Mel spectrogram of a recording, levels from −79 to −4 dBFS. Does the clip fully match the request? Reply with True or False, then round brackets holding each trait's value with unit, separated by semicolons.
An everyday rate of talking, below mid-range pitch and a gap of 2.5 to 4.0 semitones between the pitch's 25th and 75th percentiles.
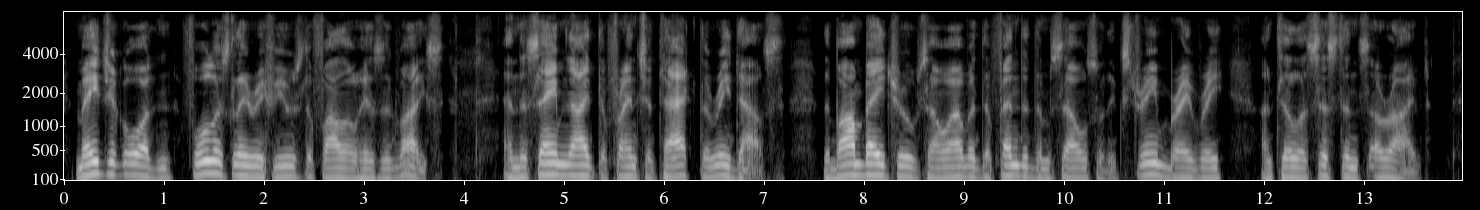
False (125 wpm; 125 Hz; 3.0 semitones)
